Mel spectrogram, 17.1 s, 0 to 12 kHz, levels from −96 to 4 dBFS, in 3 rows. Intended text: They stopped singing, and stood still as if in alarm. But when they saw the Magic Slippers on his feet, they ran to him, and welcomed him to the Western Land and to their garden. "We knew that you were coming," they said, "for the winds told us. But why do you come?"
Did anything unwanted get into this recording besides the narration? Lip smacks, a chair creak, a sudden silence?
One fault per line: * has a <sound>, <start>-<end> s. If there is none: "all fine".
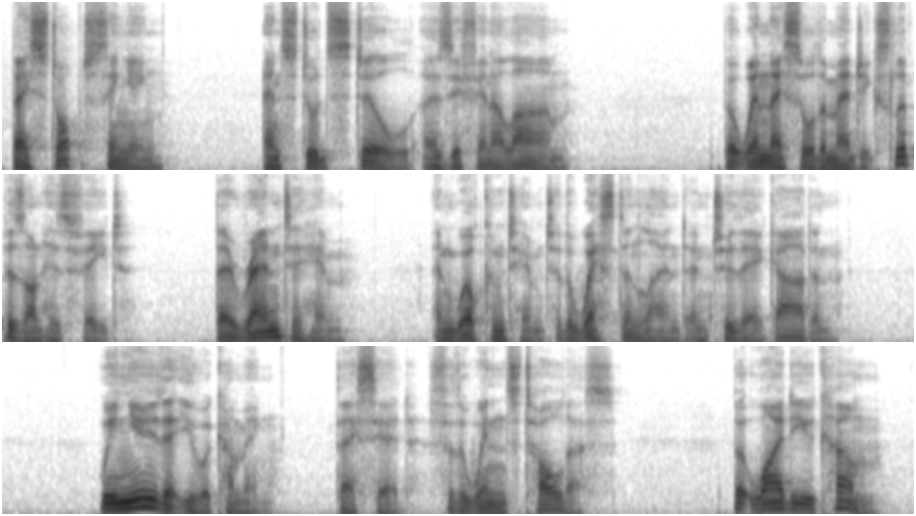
all fine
